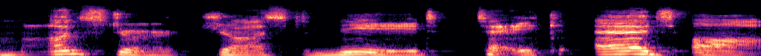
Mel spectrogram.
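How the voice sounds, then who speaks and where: The speaker uses a put-on character voice at a low-to-middle pitch. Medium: stage play. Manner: broken third-person speech.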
